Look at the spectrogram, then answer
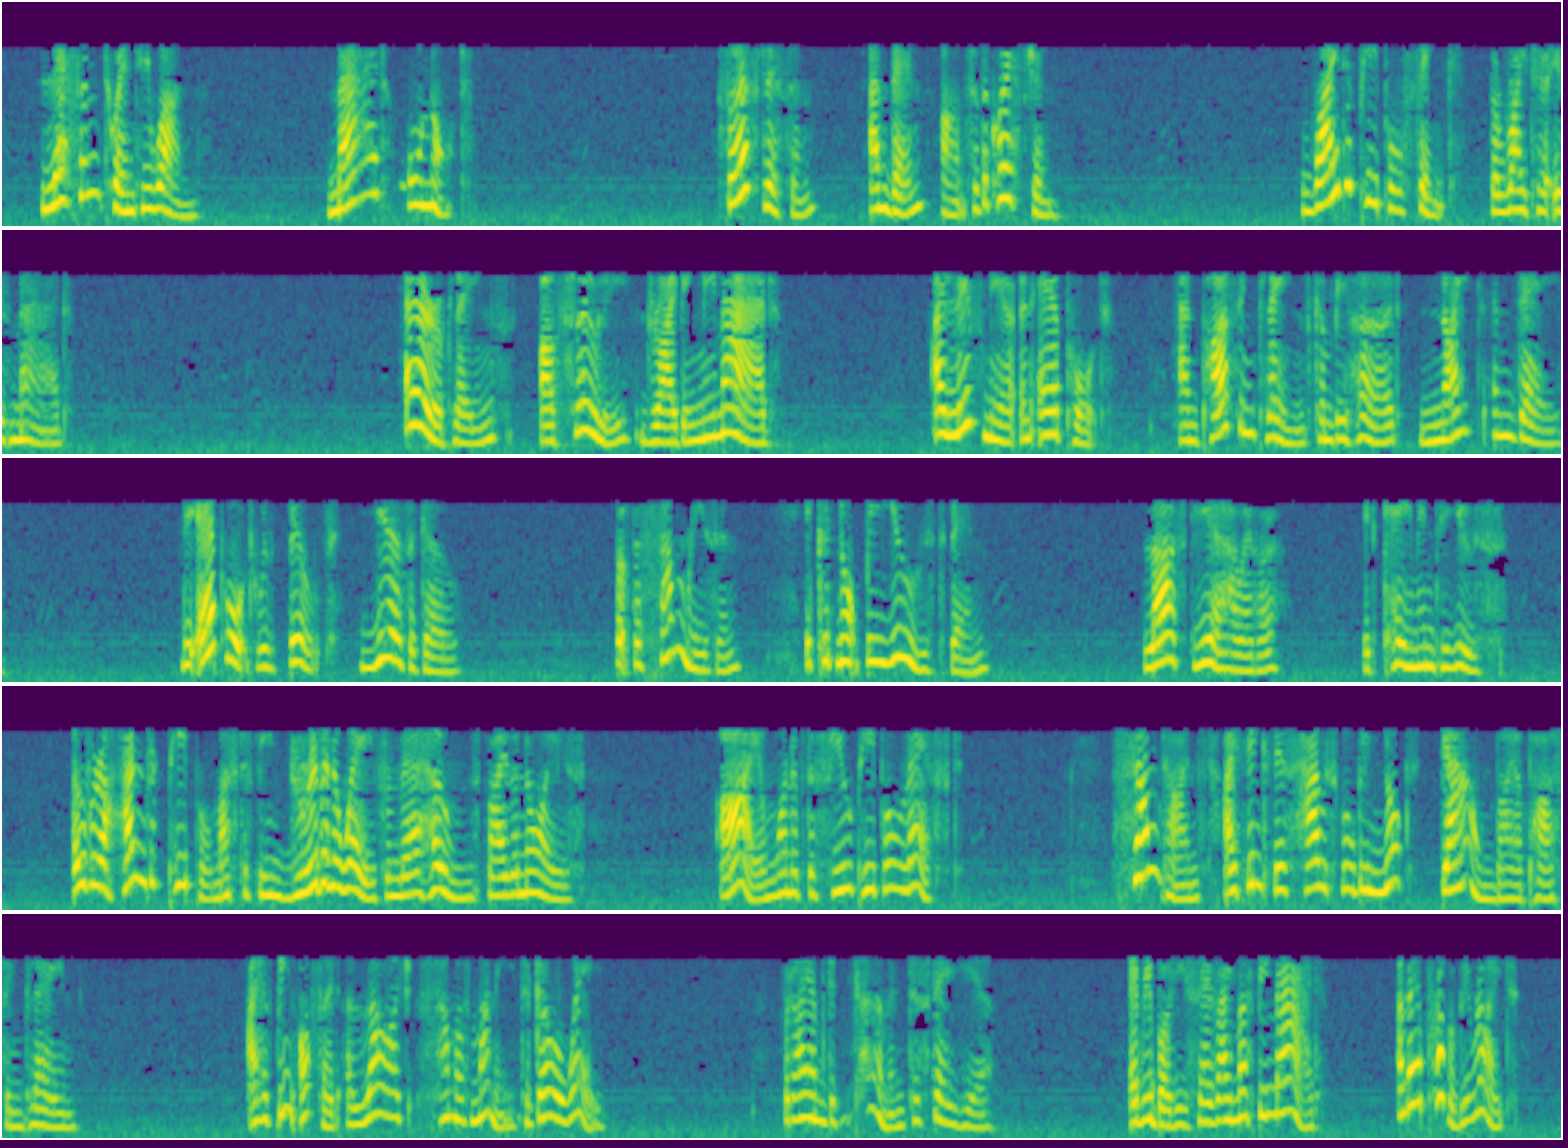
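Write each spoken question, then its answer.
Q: Why do people think the writer is mad?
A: Because he refuses to leave his noisy house near the airport, even though he has been offered a large sum of money to go away.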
